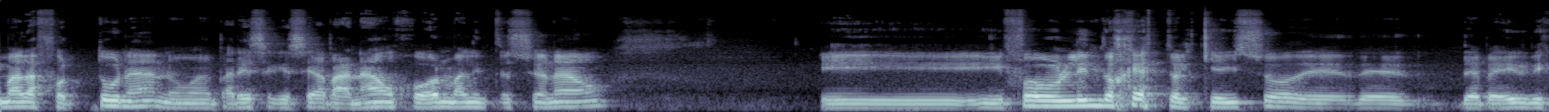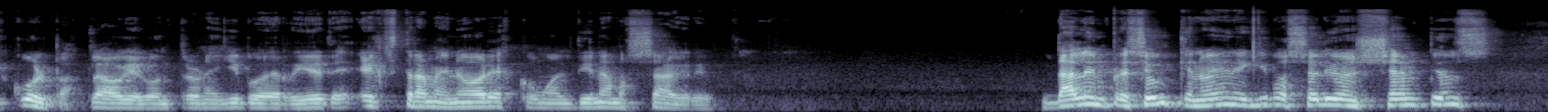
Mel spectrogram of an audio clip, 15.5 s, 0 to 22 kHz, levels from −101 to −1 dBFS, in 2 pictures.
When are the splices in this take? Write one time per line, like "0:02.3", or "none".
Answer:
none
